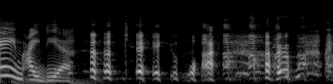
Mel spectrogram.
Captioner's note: laughs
